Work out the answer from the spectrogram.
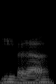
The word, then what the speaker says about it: EBITDA: You'll see it EBITDA, EBITDA, just pronounced EBITDA. People just make a word out of it.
